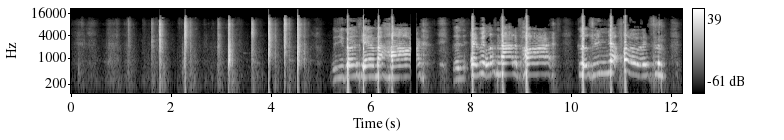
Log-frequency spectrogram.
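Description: A run of sharp hand claps, about two a second, followed from about five seconds in by a young girl singing a melody, with more claps in between.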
